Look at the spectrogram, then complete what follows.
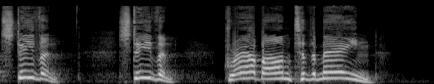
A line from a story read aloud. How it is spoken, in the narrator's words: Anne shouted out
